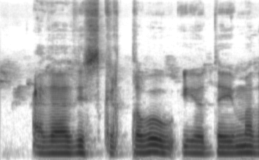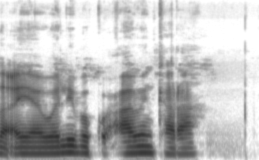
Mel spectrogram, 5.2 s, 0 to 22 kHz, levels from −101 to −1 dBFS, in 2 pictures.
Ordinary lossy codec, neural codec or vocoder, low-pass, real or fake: none; none; none; real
